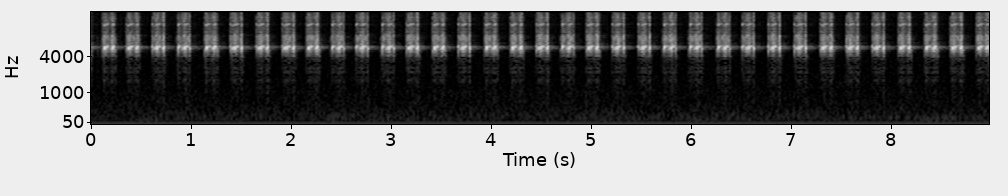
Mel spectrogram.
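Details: Crickets calling after dark, live field recording: continuous high, ringing chirps pulsing at a fast regular rate of roughly four each second, nothing else audible.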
